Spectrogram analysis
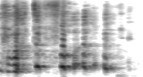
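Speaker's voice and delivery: laughing while talking. Reacting to a product pitch from another speaker, laughing while talking. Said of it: "why are you laughing?".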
